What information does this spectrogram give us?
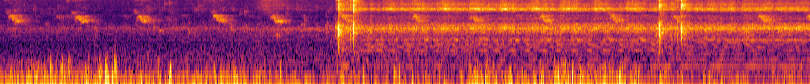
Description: Our ceiling fan might be on its last wings, as it were. It makes a loud buzzing noise. I don't know why but I would assume it is electrical.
